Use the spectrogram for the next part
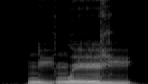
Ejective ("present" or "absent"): absent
